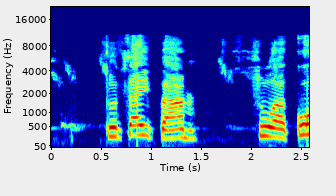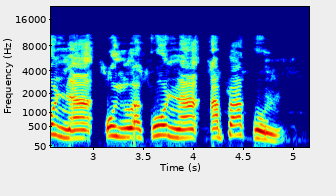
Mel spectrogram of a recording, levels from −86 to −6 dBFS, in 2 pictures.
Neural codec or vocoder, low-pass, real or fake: vocoder, 44.1 kHz, 128 mel bands, Pupu-Vocoder; 10.8 kHz; fake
